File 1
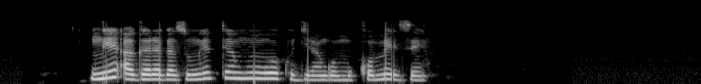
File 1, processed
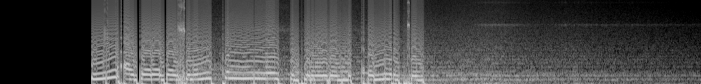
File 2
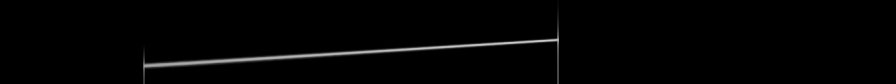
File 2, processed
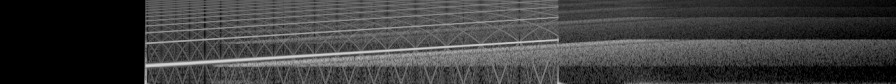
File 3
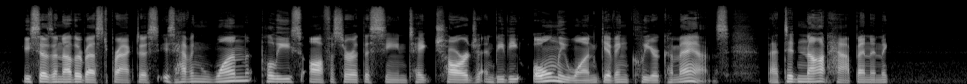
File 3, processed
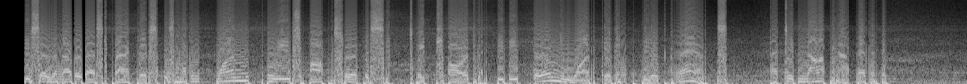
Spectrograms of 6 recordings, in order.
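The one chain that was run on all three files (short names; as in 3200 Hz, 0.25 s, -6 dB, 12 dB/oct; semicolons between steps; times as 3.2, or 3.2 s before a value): Schmitt trigger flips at -24.5 dBFS; diffused feedback echo 0.903 s, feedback 53%, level -13 dB; gain +8 dB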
